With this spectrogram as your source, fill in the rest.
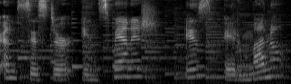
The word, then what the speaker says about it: hermano: Un hermano? Or a sister? Una hermana? Brother and sister in Spanish is hermano y hermana. It starts with an H, but you don't really pronounce the H.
